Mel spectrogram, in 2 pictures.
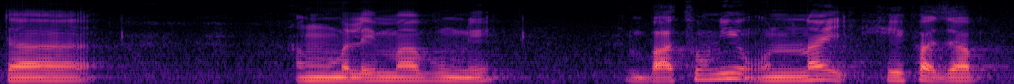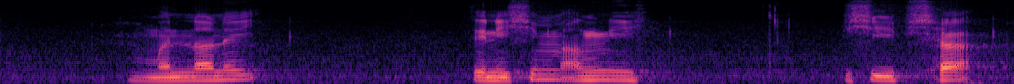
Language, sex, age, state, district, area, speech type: Bodo, male, 45-60, Assam, Kokrajhar, rural, spontaneous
